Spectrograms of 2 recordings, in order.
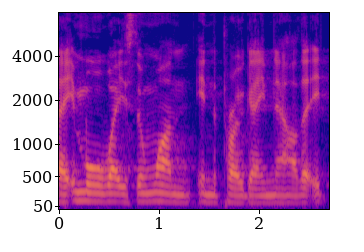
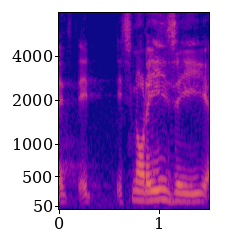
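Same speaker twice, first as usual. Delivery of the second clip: normal talking voice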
